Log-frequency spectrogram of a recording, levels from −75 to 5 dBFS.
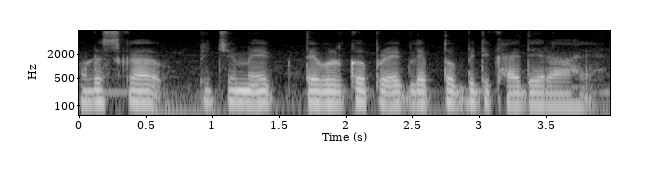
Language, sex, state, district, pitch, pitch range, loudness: Hindi, male, Arunachal Pradesh, Papum Pare, 115 Hz, 105-120 Hz, -18 LUFS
